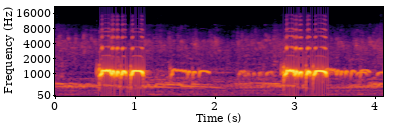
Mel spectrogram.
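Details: Local zebra dove singing actively, used as a lure to get quiet doves to sing and to raise their breeding drive. Two bursts of mellow, trilling coos, each a quick stutter of rolled notes followed by softer drawn-out coos.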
